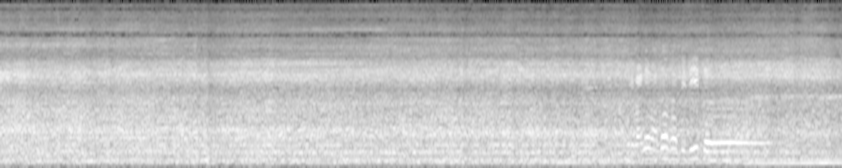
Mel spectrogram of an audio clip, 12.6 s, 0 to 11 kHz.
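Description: A Boeing 747 jet taxis with a steady engine roar.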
